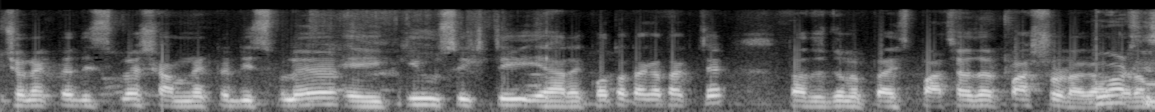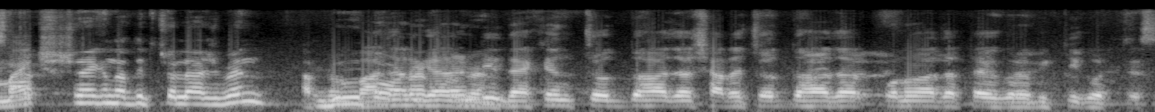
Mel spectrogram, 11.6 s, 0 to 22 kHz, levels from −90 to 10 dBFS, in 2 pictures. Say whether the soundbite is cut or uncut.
cut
